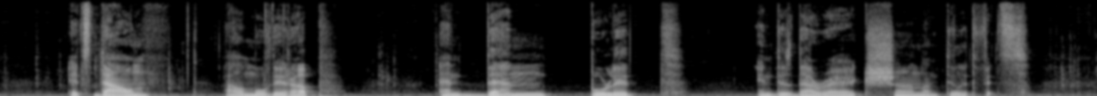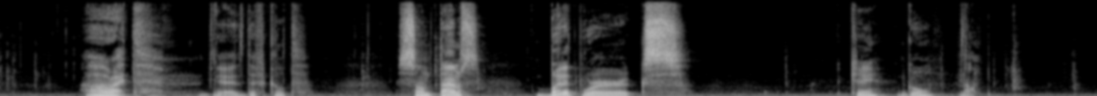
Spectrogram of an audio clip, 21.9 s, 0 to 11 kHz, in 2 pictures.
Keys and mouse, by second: 0.3-2.4 ctrl+alt+middle drag, 2.4-4.3 drag, 4.6-7.4 ctrl+alt+drag, 7.4-10.0 right drag, 10.0 ctrl+alt+click, 10.3 ctrl+alt+shift+click, 15.1 alt+shift+click, 16.2-18.7 drag, 18.7-20.2 middle drag, 21.4 Tab.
